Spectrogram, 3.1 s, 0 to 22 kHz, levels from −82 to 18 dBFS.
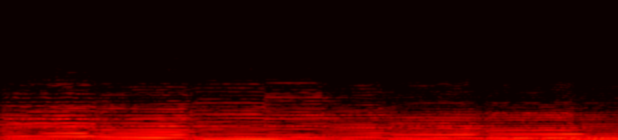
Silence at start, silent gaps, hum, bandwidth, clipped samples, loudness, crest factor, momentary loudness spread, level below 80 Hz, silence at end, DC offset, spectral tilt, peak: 0 s; none; none; 13 kHz; under 0.1%; -42 LUFS; 14 dB; 6 LU; -68 dBFS; 0 s; under 0.1%; -4.5 dB/octave; -28 dBFS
